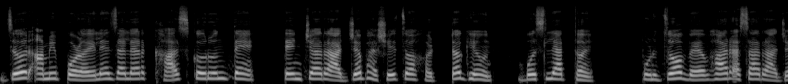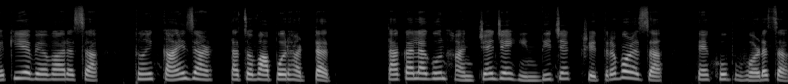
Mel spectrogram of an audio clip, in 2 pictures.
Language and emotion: Goan Konkani, neutral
